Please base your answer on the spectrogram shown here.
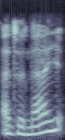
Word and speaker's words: Adonaï: de repérer non seulement la graphie de quatre lettres de qu'on prononce adonaï mais également les autres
